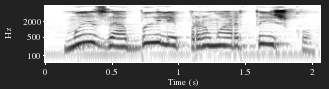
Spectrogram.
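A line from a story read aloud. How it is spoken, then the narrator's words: Exclaiming. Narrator (Russian): воскликнул он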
